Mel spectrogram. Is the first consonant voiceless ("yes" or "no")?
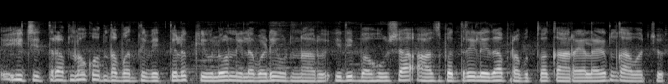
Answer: yes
